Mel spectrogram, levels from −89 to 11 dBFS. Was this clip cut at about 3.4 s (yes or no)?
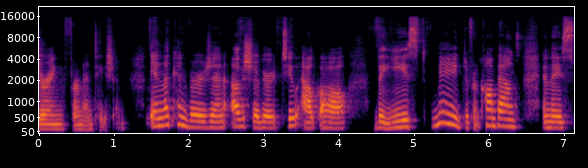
no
